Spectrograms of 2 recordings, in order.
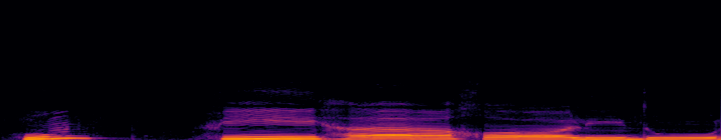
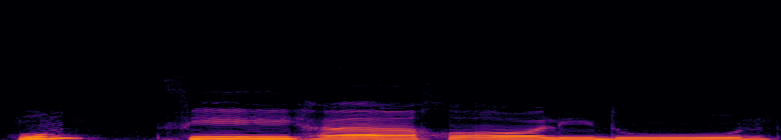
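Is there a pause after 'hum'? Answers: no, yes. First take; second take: yes; yes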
